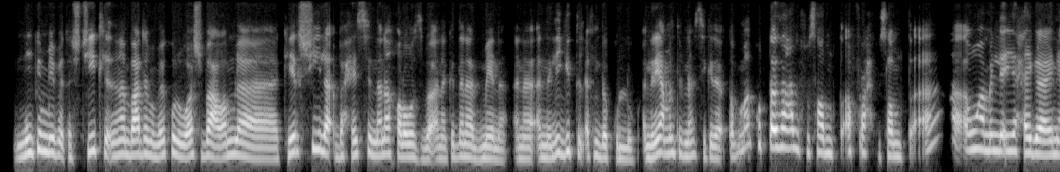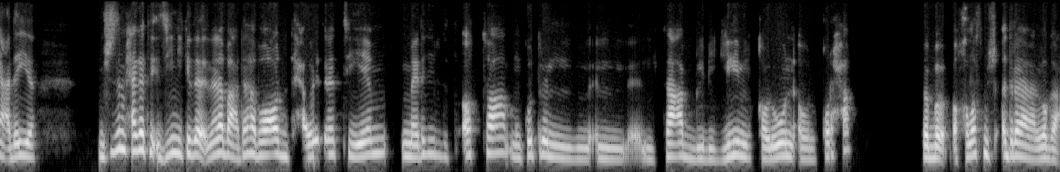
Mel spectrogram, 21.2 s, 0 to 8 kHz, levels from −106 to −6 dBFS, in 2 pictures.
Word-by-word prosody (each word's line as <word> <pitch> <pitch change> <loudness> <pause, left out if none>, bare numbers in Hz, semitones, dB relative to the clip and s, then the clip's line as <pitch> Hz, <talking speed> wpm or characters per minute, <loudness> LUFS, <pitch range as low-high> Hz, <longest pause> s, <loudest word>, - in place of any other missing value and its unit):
ممكن 220 +9 +2
بيبقى 220 -6 +2
تشتيت 235 +9 -5
لإن - - +1
أنا 210 - +1
بعد 205 +1 +4
ما 195 - 0
باكل 200 +5 0
وأشبع 185 0 +3
وأملى 160 -6 +1
كرشي، 240 +6 0
لأ 225 -7 +3
باحس 200 +3 -5
إن 195 -3 +1
أنا 215 +2 +1
خلاص 180 -6 +2
بقى 155 - 0
أنا 155 - -5
كده 180 +4 -5
ندمانة، 155 -4 -2
أنا 155 0 -4
أنا 165 0 -1
ليه 220 +5 -1
جِبت 240 -1 -3
الأكل 195 -1 -4
ده 170 - +2
كلّه، 155 -3 -5
أنا 170 - +1
ليه 225 - +4
عملت 220 -1 -1
في 190 - -3
نَفْسي 195 +1 -6
كده؟ 165 -3 -3
طَب 180 - -5
ما 320 +5 -4
كنت 345 -2 -9
أزعل 305 -2 +7
في 230 - -11
صمت، 225 -2 0
أفرح 235 -1 -4
في 185 - -22
صمت 185 -1 -3
آآ 390 0 -5 0.2
أقوم 295 -8 -1
أعمل 260 -2 +2
لي 255 - +3
أي 260 0 0
حاجة 225 -2 +3
يعني 205 0 +3
عاديّة. 185 0 0 0.6
مش 180 +5 -6
لازم 285 +3 +2
حاجة 255 +1 +4
تأذيني 215 +2 -2
كده 210 0 +3
لإن 175 - +2
أنا 225 - +5
بعدها 210 0 +2
باقعُد 200 -1 +5
حوالي 180 +5 0
3 210 -1 -6
أيّام 205 +5 +1 0.2
معدتي 190 +3 -2
بتتقطّع 205 +5 -1
من 170 -5 -8
كتر 200 +1 0
ال 155 -4 -4
ال 150 -2 -5 0.2
التَعَب 180 +2 0
اللي 155 - -3
بييجي 145 +3 -6
لي 200 - +1
من 185 - 0
القولون 170 +2 0
أو 150 -1 -5
القُرحة، 190 +7 -6 0.7
فبابقى 165 -1 +2
خلاص 200 +4 0
مش 210 - -3
قادرة 195 -1 +2
على 170 -4 +2
الوجع، 150 0 0
195 Hz, 230 wpm, -24 LUFS, 170-220 Hz, 0.7 s, أزعل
